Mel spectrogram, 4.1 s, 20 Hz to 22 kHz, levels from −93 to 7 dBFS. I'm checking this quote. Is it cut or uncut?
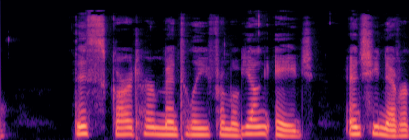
cut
